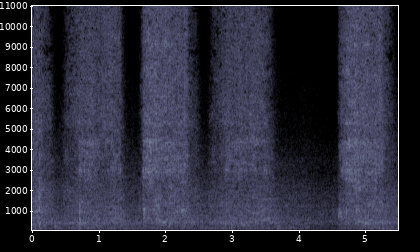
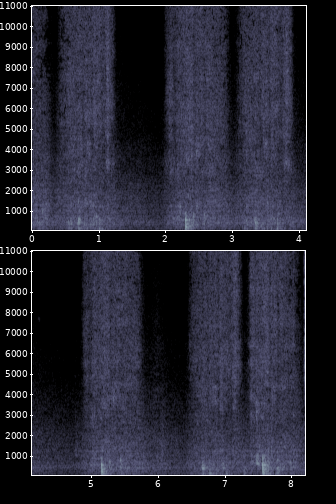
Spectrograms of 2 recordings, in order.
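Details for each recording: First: Hand plane on a guitar top-plate joint after hollowing the center, full-length passes: long, even shearing strokes show the blade contacting the whole length, hopefully a finished joint ready to glue. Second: Hand plane on the top/back joint of acoustic guitar plates, blade gradually extended: soft hissing strokes turn louder and grittier as the blade starts catching at the ends.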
